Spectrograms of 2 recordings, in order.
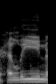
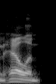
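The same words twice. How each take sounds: First: "Helene" with a long ee in the second syllable; Helene pronunciation. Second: "Helen" with the stress on the first syllable; Helen pronunciation. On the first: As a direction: say "Helene" as hel-EEN. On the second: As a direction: say "Helen" as HEL-en. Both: Shown as a demonstration. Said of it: "I don't know how we're pronouncing that".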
